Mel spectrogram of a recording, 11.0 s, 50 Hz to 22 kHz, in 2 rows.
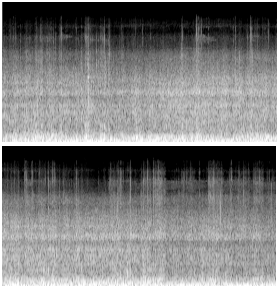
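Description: Steady rush of wind over a bike-mounted action camera's microphone, mixed with road-bike tyres rolling on coarse asphalt, as the bike speeds up to about 49 km/h.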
